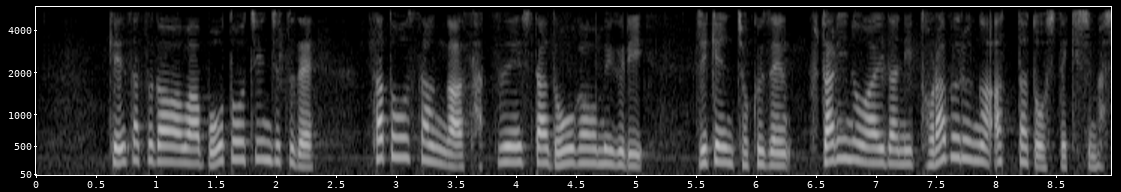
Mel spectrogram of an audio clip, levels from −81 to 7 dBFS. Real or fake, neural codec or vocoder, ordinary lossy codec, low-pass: real; none; none; 5.4 kHz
